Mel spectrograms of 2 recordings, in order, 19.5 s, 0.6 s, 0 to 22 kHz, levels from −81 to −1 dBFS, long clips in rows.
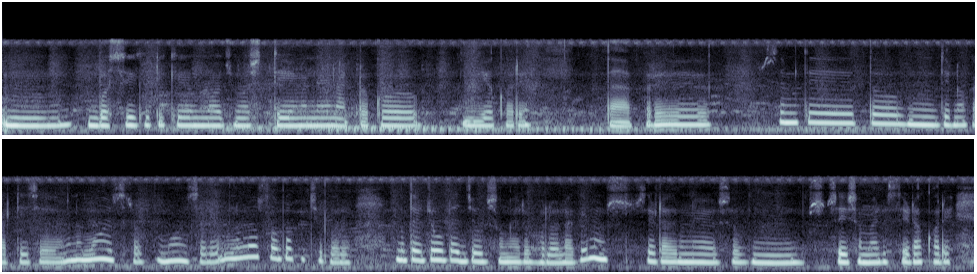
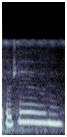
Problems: constant background noise, continuous background conversations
